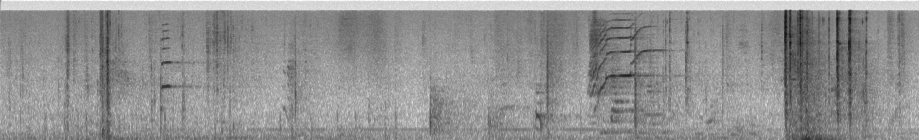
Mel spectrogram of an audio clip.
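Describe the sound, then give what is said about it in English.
The main entry door of the Swan House opens as people enter for a tour, with a couple of clunks, a squeaky creak, and a heavier thump near the end, set against a low rumbling background and faint indistinct voices. “Okay, we'll go in the main door.”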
